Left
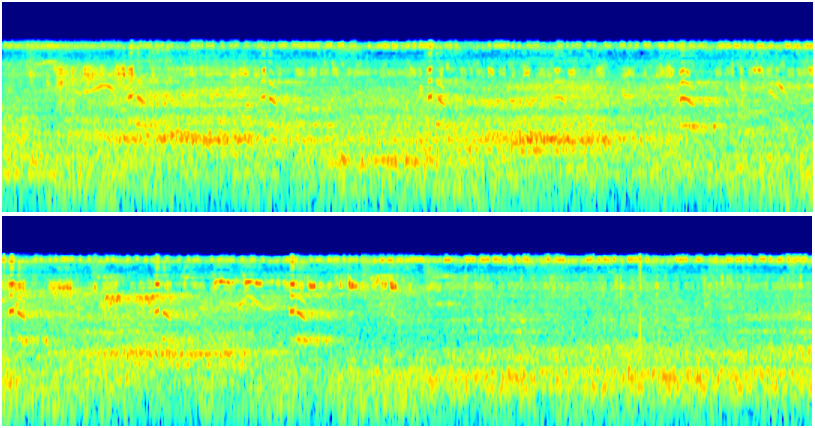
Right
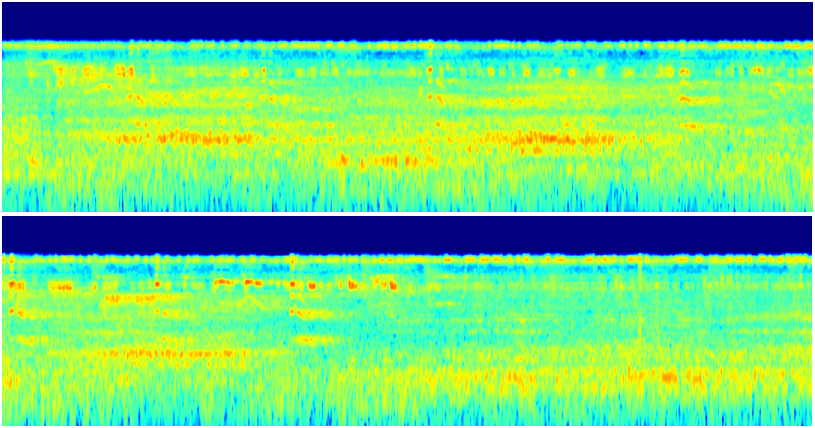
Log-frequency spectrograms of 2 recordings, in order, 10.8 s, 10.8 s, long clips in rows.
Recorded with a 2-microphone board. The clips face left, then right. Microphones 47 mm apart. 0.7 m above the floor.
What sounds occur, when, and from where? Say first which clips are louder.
0.3 s a bird: left 2 dB; 25° left (ahead or behind), 8 m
